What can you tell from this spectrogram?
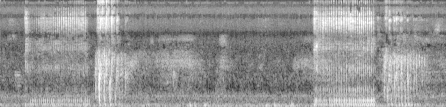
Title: Red Nose Pit Bull Snoring (Hilarious)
